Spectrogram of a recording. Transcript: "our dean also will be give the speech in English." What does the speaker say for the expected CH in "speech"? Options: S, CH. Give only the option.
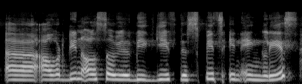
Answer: S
